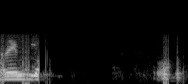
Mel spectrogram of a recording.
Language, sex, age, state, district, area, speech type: Bengali, male, 30-45, West Bengal, Dakshin Dinajpur, urban, conversation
